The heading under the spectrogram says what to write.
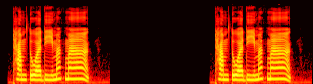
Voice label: (Name) is doing well, Thai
